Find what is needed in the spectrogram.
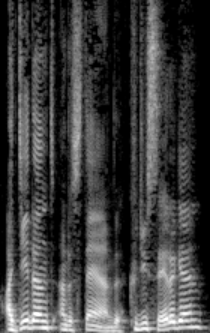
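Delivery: ordinary delivery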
